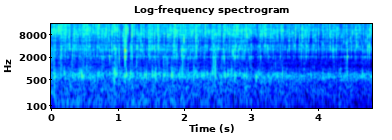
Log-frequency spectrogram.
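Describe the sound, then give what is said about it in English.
Hot water for tea pours steadily into a mug, a continuous liquid gurgle that runs without pause for several seconds, no voices over it. “So the hot water's ready.”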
